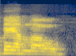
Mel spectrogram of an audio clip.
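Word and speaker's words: Vanloo: It's pronounced Van Loo. I know they say Van Loo, but she said her name was Van Loo. Not saying that y'all are telling me that, but that's how you say her name.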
